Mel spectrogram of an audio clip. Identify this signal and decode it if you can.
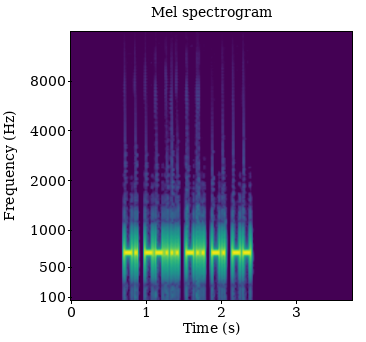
Morse code, heard as a keyed tone, about 34 wpm, 700 Hz. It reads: N7DNM
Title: USA Call Signs - 5 Characters - 35wpm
